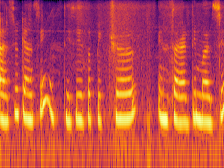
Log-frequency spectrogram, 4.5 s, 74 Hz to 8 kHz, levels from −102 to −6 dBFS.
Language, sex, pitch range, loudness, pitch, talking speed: English, female, 285-310 Hz, -16 LUFS, 290 Hz, 160 wpm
